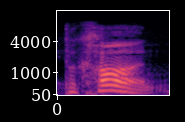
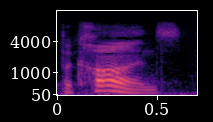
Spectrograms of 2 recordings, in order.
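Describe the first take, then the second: First: It is said in the speaker's home accent. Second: It is said the Texas way.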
